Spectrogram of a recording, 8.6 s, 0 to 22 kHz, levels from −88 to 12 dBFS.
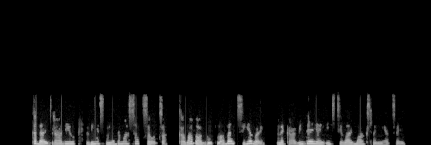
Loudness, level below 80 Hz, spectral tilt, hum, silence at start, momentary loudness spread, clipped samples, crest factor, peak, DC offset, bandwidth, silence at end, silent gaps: -21 LUFS; -58 dBFS; -5.5 dB/octave; none; 0.65 s; 12 LU; under 0.1%; 20 dB; -2 dBFS; under 0.1%; 8 kHz; 0.55 s; 1.67-1.72 s, 3.36-3.57 s, 4.71-4.75 s, 5.41-5.53 s, 7.80-7.84 s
